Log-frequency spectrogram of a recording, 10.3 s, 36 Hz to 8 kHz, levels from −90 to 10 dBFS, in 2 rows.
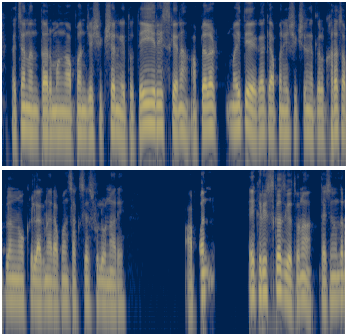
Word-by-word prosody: त्याच्यानंतर 110 -3 +2
मग 110 0 0
आपण 110 +1 0
जे 110 +1 -1
शिक्षण 115 +3 0
घेतो 95 -2 -2
तेही 140 +2 +5
रिस्क 135 -2 -1
आहे 115 - +4
ना. 120 -2 -1
आपल्याला 125 +7 +4 0.3
माहिती 130 +1 +2
आहे 115 -4 +5
का, 115 +2 +1
की 115 - 0
आपण 115 +1 -2
हे 110 - -1
शिक्षण 110 +1 -6
घेतल्यावर 110 0 -2
खरंच 120 +2 +1
आपल्याला 115 -1 -1
नोकरी 110 +1 -3
लागणार 105 0 0
आहे, - - 0
आपण 105 +2 -4
सक्सेसफुल 105 +1 -6
होणार 95 -2 -3
आहे. 95 - -8 1.0
आपण 135 +11 -1 0.6
एक 130 0 0
रिस्कच 140 +2 +3
घेतो 110 -2 +1
ना, 120 -2 0 0.2
त्याच्यानंतर 115 +4 -2
110 Hz, 200 wpm, -23 LUFS, 105-120 Hz, 1.0 s, तेही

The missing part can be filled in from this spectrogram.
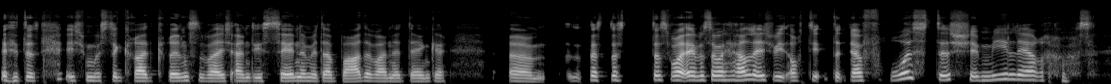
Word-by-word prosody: Äh, 175 -3 -1
das 175 -2 -1 0.2
ich 180 - -5
musste 175 -1 -3
grad 160 -1 +2
grinsen, 165 -1 0
weil 150 0 +3
ich 155 - -7
an 160 0 +2
die 155 0 -3
Szene 165 +1 +2
mit 155 -2 -3
der 150 - +3
Badewanne 145 0 0
denke, 145 0 -4 0.6
ähm, 145 -3 0 0.4
das 195 -1 -1
das 200 -1 -3 0.3
das 205 -1 0
war 195 0 +7
eben 195 +1 +6
so 200 +1 +3
herrlich, 200 +1 +3
wie 185 -1 -1
auch 180 0 -2
die 385 - -5
d - - -2
der 180 0 +4
Frust 260 +11 -2
des 205 +3 +2
Chemielehrers 210 - -2
180 Hz, 165 wpm, -23 LUFS, 155-200 Hz, 0.6 s, war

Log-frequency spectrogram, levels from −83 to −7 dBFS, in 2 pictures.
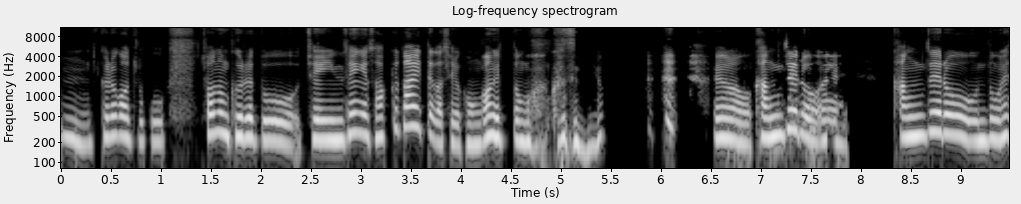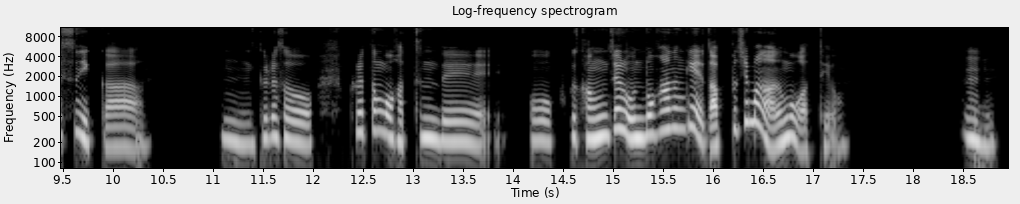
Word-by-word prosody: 음, 205 -6 -2
그래 245 +1 +1
가지고 205 -5 -2 0.3
저는 270 0 +2
그래도 215 -5 +2
제 220 -1 +3
인생에서 235 +3 +2
학교 245 +7 -1
다닐 350 0 +5
때가 250 -9 0
제일 185 -1 -3
건강했던 215 +3 +2
것 200 - +3
같거든요. 200 -3 -2 1.1
왜 230 - +3 0.3
강제로 245 -2 +4
예, 205 -4 -2 0.4
강제로 250 0 +3
운동을 215 +2 +2
했으니까. 195 - -4 0.8
음 200 -4 -6
그래서 225 -5 -3 0.3
그랬던 285 +1 -5
것 250 - +2
같은데 205 -3 -3 0.4
어 215 -1 -6 0.2
그 235 - -5
강제로 245 +7 +1
운동하는 270 +8 +1
게 285 - 0
나쁘지만은 320 - 0
않은 190 +8 0
것 240 - 0
같아요. 175 -1 -9 1.2
음. 195 -6 -3
225 Hz, 255 characters per minute, -24 LUFS, 200-250 Hz, 1.2 s, 다닐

